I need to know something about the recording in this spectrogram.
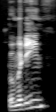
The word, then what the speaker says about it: Bumadine: I think it's Bumadine. So, I I did a uh watch with Nord Extreme with Penn State and BEu. Um, and I'm pretty sure that's how you say his name.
